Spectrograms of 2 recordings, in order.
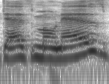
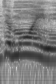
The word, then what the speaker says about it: Des Moines: to read things, because when one of the signs said Des Moines, I read Des Moines because I read phonetically. And I know I got rained out because I said it wrong.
